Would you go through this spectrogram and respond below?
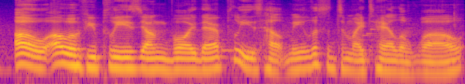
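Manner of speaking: eerie, creepy, wheedling, pleading storybook voice. Mocking a game character hated since childhood: imitating a creepy character's voice. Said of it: "I hated how he talked".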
